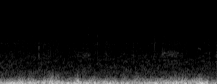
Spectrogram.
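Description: Wind buffeting the microphone outdoors: a loud, uneven low rumble with no pitch to it.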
